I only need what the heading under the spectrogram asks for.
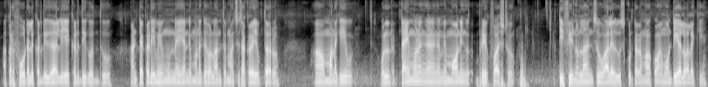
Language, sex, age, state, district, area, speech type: Telugu, male, 18-30, Telangana, Nalgonda, urban, spontaneous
